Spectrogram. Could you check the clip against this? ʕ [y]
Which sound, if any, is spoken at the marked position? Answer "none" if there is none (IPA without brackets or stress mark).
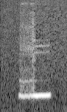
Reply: y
